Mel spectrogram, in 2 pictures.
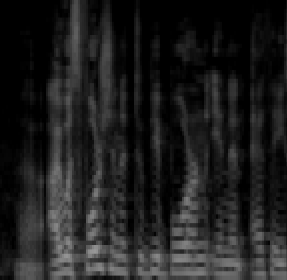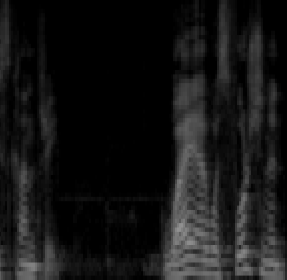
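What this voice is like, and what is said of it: Speaks English with a noticeable accent. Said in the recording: “you probably sense my accent”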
